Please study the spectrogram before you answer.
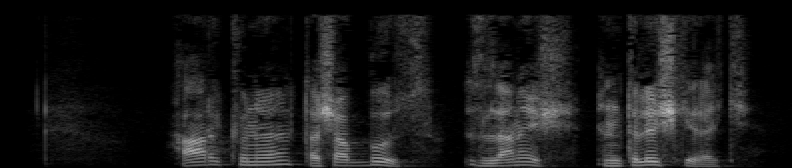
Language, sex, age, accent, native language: Uzbek, male, 25-34, Qashqadaryo, Uzbek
